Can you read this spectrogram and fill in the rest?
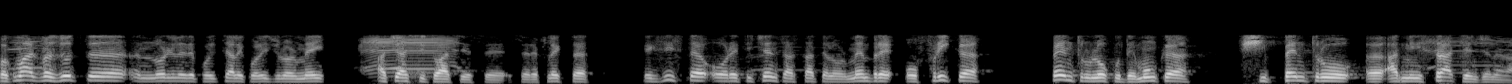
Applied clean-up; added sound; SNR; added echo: classical method spectral subtraction.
